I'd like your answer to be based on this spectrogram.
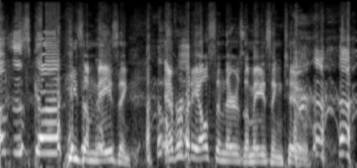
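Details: Adult man speaking; Normal speech.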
